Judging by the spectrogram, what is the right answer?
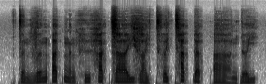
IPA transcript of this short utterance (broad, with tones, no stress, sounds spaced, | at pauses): t̪ ə˧˩ n v əː˨˦ ŋ ʔ a˦˥ t̚ ŋ a̰˧˨ ŋ h ɨ˧ h a˦˥ k̚ s aː˧ j v a˧˩ j t̪ʰ ə˧ j t̪ʰ a˦˥ t̚ ɗ a˨˩ t̚ ʔ aː˧˩ ŋ ɗ ə˧ j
